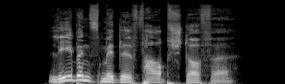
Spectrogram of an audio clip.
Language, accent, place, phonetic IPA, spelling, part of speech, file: German, Germany, Berlin, [ˈleːbn̩sˌmɪtl̩ˌfaʁpʃtɔfə], Lebensmittelfarbstoffe, noun, De-Lebensmittelfarbstoffe.ogg
- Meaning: nominative/accusative/genitive plural of Lebensmittelfarbstoff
